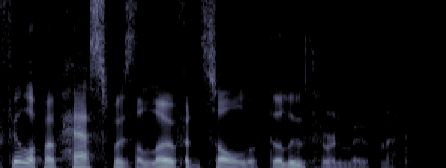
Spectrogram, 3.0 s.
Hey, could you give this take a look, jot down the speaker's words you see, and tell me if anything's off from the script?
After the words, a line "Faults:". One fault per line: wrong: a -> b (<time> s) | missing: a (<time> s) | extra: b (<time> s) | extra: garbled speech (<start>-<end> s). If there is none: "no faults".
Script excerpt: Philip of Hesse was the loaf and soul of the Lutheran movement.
Philip of Hesse was the loaf and soul of the Lutheran movement.
Faults:
no faults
